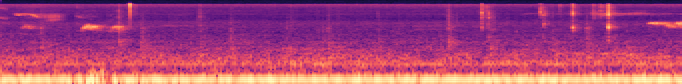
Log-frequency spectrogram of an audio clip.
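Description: Faint outdoor background: a steady low hum with a few faint ticks and short high chirps.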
